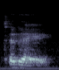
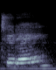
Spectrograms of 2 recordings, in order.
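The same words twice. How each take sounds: First: The first vowel is a reduced schwa sound. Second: The first vowel is a full O sound. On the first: The speaker calls it right. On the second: The speaker calls it wrong.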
